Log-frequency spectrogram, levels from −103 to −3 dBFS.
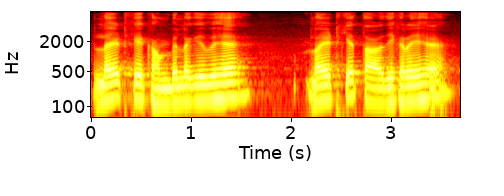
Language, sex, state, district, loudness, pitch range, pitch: Hindi, male, Uttar Pradesh, Saharanpur, -14 LUFS, 130-150 Hz, 140 Hz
